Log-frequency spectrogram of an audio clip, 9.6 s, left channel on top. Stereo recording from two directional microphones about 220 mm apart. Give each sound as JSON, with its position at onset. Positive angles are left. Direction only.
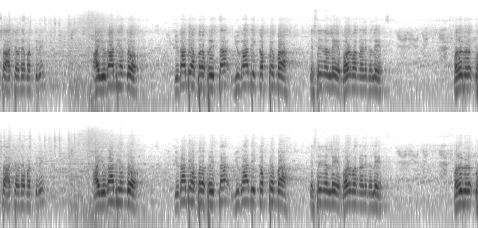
{"t": 0.1, "sound": "a man's voice", "side_deg": -20}
{"t": 1.9, "sound": "a man's voice", "side_deg": -25}
{"t": 9.0, "sound": "a man's voice", "side_deg": -25}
